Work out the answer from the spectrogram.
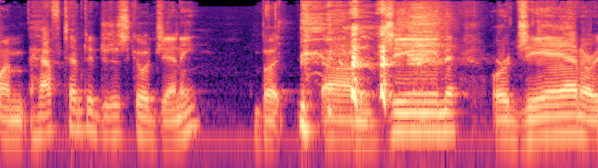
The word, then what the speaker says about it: Jeanne: up so according to if we go with the French pronunciation we're gonna go John John I loaded the game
